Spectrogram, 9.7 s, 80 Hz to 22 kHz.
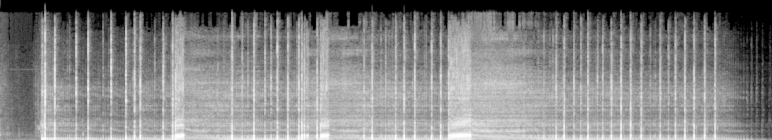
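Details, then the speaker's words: Stihl 028 AVEQ chainsaw two-stroke, carburetor jets at factory settings of one and a quarter turns out: snaps cleanly from idle to high revs and back several times, with crisp pickup and no bogging; not too rich, normal running. "okay I'm hearing good throttle response I didn't pin it back just to to to listen to it but it doesn't sound like it's way too rich"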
